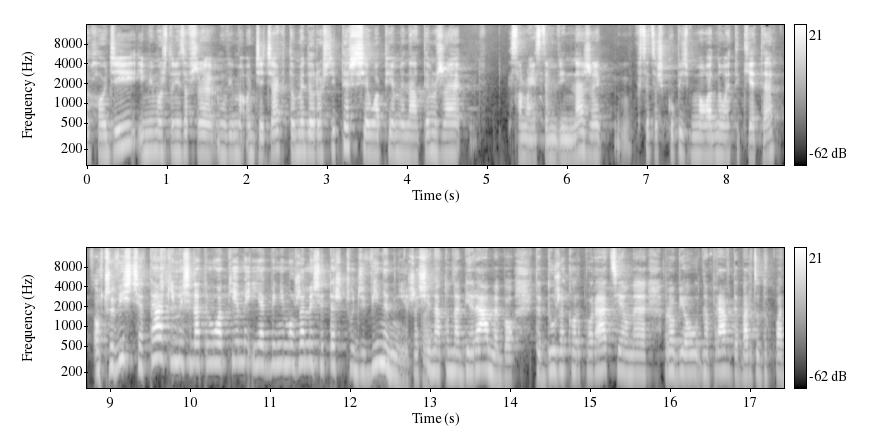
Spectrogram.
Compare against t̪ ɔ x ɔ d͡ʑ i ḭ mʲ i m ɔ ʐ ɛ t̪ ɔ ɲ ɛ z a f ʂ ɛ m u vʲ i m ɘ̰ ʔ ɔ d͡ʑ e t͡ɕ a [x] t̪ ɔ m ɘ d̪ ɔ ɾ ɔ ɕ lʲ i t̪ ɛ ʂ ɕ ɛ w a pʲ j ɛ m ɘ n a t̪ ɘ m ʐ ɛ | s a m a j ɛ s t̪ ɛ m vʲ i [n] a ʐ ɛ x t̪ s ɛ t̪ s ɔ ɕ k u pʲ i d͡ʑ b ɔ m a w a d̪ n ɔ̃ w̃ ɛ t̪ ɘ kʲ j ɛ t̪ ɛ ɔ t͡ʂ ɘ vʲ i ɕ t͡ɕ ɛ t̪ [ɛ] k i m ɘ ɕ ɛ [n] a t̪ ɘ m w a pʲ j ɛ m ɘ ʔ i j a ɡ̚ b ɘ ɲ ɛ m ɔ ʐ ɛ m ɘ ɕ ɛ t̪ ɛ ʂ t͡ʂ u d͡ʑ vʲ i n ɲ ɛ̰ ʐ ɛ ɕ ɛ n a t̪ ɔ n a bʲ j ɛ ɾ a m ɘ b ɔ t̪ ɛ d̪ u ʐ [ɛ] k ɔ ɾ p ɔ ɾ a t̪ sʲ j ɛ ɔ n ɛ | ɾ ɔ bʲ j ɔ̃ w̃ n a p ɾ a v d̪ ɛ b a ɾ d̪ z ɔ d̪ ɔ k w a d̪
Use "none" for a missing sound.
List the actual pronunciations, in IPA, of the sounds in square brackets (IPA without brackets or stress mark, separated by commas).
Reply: x, nː, a, n, ɛ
